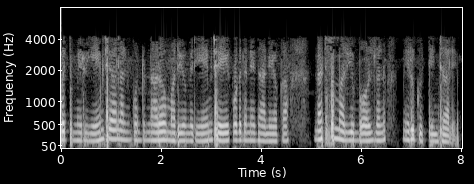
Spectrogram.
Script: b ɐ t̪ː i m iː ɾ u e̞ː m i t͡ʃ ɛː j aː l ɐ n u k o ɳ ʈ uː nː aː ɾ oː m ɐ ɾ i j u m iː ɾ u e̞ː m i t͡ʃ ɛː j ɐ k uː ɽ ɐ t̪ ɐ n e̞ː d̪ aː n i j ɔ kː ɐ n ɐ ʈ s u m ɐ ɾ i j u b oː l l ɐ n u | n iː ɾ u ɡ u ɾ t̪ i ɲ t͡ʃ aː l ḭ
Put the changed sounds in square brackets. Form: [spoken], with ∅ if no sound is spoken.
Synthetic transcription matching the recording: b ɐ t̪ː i m iː ɾ u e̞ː m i t͡ʃ ɛː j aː l ɐ n u k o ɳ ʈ [u] nː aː ɾ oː m ɐ ɾ i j u m iː ɾ u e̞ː m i t͡ʃ ɛː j ɐ k uː ɽ ɐ [d̪] ɐ n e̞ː d̪ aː n i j ɔ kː ɐ n ɐ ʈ s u m ɐ ɾ i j u b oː l l ɐ n u | [m] iː ɾ u ɡ u ɾ t̪ i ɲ t͡ʃ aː l ḭ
